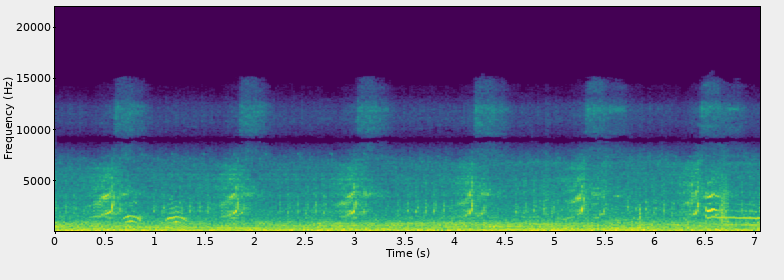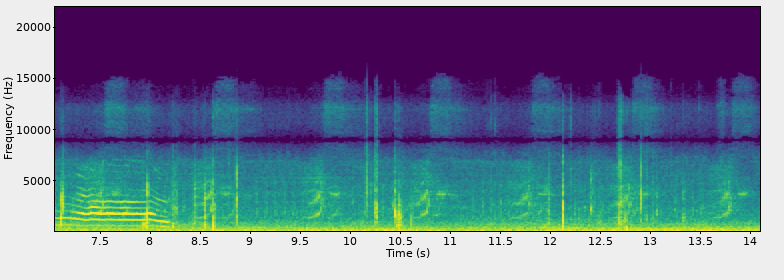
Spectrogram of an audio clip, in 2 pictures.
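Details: A friendly brown tabby-and-white cat in a park, being petted and curling up affectionately, gives one drawn-out, steady harmonic meow around the middle of the clip. Regular faint high chirping from other creatures continues throughout over a low background hum.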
